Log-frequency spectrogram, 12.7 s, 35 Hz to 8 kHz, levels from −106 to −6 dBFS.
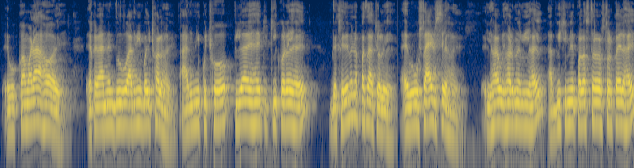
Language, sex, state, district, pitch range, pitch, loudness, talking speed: Hindi, male, Bihar, Samastipur, 140-150 Hz, 145 Hz, -20 LUFS, 180 wpm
